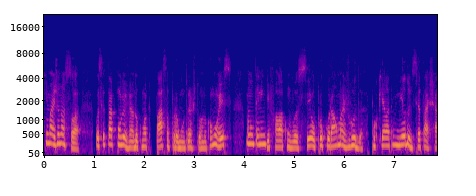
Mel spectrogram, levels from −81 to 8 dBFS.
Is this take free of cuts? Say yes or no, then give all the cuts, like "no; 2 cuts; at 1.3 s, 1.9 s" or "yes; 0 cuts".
no; 3 cuts; at 2.1 s, 4.1 s, 4.4 s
